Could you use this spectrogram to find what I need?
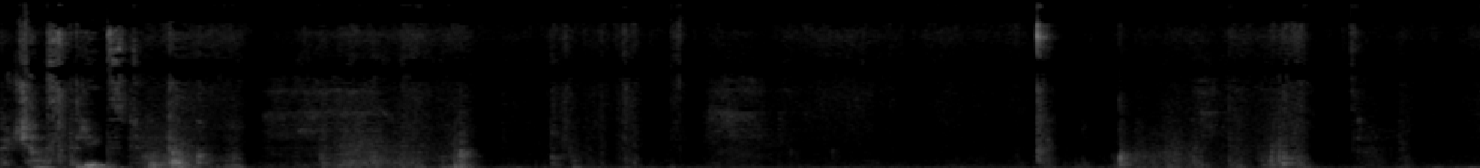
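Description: A hairbrush brushes through hair.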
